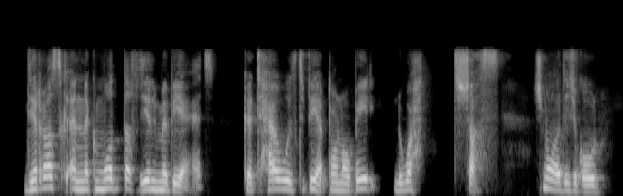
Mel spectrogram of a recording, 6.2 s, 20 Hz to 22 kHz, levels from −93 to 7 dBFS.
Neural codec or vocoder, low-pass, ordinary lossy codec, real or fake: codec, 16 kHz, 1 kbps, X-Codec, HuBERT features, trained on LibriSpeech; none; none; fake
